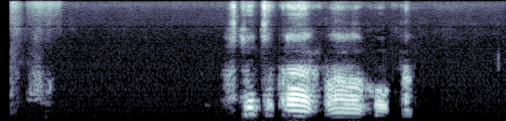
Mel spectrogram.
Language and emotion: Russian, neutral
